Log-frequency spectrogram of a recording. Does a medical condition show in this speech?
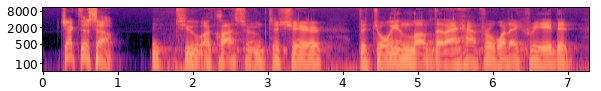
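Yes: ALS; diagnosed a year ago; speech affected.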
